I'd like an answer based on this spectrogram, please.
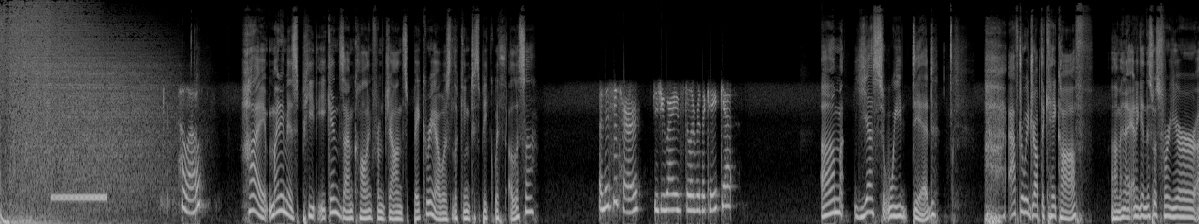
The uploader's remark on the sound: Phone prank style.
